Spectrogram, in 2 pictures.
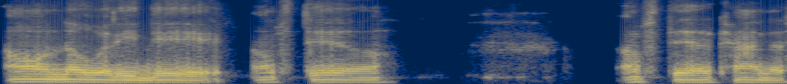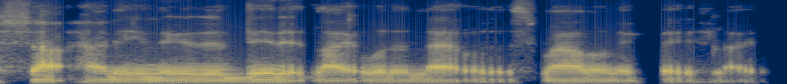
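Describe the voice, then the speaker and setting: A man's voice: a bass voice, monotone, moderate pace, vocal fry, dark tone, no room sound. A man hosting a reaction stream, speaking in blunt, repetitive slang. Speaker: stream host reacting to clips. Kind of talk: casual reaction commentary.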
